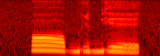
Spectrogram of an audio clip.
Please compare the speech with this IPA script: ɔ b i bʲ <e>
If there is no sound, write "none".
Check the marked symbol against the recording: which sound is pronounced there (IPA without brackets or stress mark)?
e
